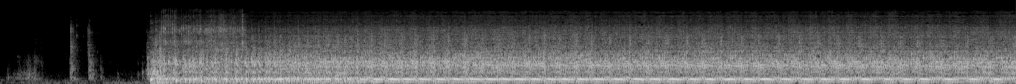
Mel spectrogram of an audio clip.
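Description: Honda CR80 two-stroke single-cylinder engine kick-started: a few light knocks, then about a second and a half in it catches and runs steadily at a loud idle, running only on the fuel left in the carburettor bowl.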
